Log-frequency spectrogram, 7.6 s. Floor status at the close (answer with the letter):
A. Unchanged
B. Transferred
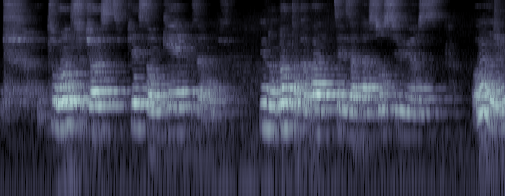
B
